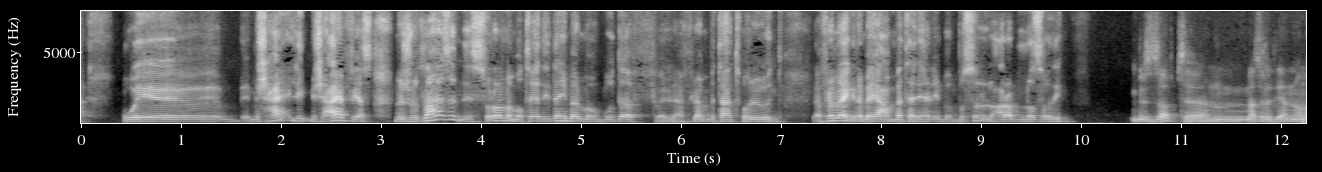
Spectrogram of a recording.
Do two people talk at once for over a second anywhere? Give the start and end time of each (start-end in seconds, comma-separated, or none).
none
